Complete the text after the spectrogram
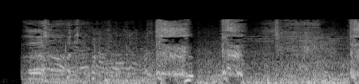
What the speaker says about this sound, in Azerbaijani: gənclər Tibb Universitetinin həyətində uzanıb öskürməyə başlayıblar.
